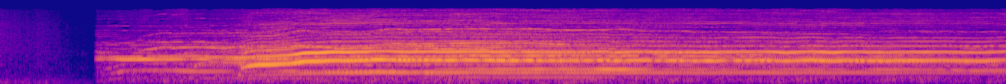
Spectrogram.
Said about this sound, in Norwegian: Slik hørtes det ut da barn og voksne skrek av full hals i det som trolig var verdens første skriktog i Løten i går kveld.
